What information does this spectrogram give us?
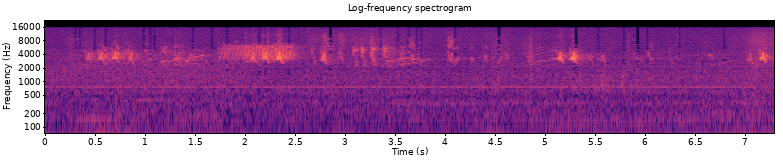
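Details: A few Icelandic redpolls in Akureyr, Iceland, in 2016. Short high chirps come in scattered bursts, with a denser buzzy flurry near the two-second mark and further chirps later. A steady low hum and background noise run throughout.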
